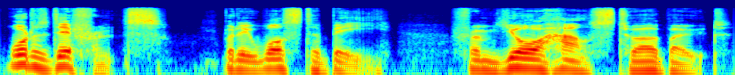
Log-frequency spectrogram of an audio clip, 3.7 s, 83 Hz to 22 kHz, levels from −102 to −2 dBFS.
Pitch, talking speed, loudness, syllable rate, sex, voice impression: 120 Hz, 195 wpm, -20 LUFS, 5.9 syllables/s, male, very masculine, very adult-like, old, very thick, tensed, slightly powerful, bright, hard, muffled, fluent, slightly raspy, slightly cool, slightly intellectual, refreshing, sincere, calm, mature, slightly friendly, slightly reassuring, unique, slightly elegant, slightly wild, slightly sweet, slightly lively, kind, slightly modest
